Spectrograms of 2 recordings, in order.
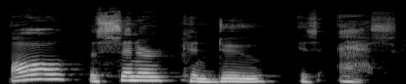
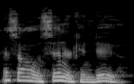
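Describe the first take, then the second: First: All drawn out slow and heavy; stress on All. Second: Said in the usual way. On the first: Shown as a demonstration. Preacher repeating his point, slow and weighty on All. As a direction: lean hard on All, then slow down.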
